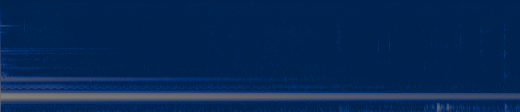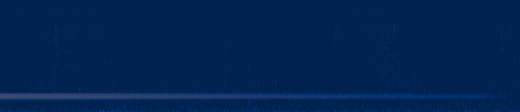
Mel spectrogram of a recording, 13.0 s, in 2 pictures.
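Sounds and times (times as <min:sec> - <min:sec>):
meditation bell ringing: 0:00.0 - 0:09.3.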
